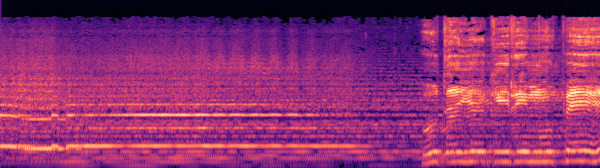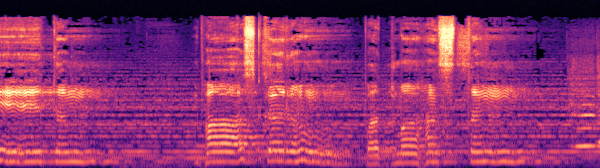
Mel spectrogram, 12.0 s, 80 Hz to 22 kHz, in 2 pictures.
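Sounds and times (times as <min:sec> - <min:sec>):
steady drone: 0:02.5 - 0:12.0.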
